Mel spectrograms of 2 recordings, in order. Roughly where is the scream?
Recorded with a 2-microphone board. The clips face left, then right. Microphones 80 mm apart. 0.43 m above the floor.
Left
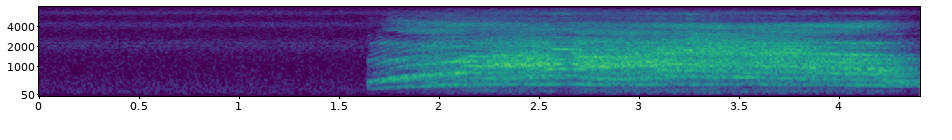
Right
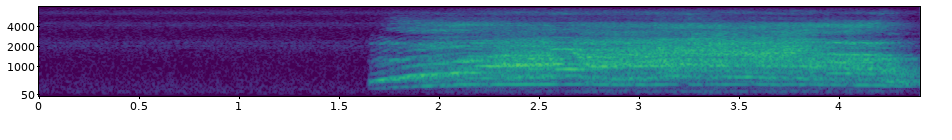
Left.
